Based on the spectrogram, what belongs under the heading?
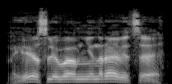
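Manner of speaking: soft, slow, icy and unmoved; ice-cold tone. Acted. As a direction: chill him with every word. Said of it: "совсем ледяным тоном".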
